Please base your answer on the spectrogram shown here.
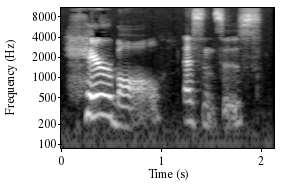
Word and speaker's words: Herbal Essences: So instead of pronouncing it herbal essences, you could potentially pronounce it hairball essences, which sounds really unappealing for a name of shampoo.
